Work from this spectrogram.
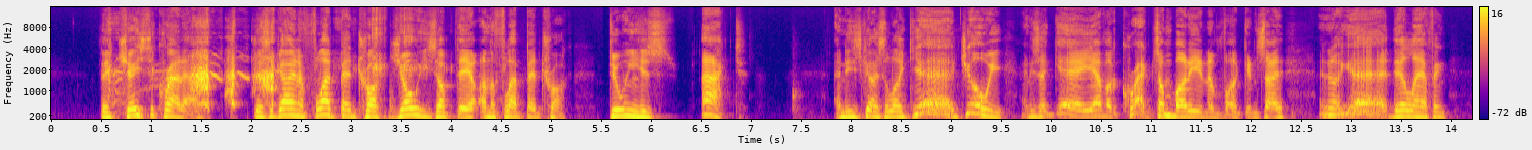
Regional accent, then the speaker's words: Brooklyn, New York, United States; So I go to Pips to audition. I'm from Brooklyn.

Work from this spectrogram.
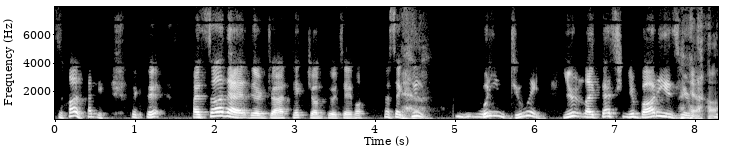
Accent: Canada; I'm Canadian, so I should be a Raptors fan

